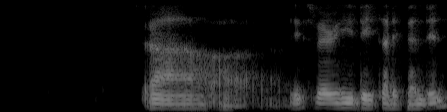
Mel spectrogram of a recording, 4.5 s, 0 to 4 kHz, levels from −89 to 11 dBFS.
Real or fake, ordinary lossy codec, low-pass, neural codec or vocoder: fake; none; 3.6 kHz; codec, 16 kHz, 2 kbps, X-Codec, WavLM features, trained on Multilingual LibriSpeech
